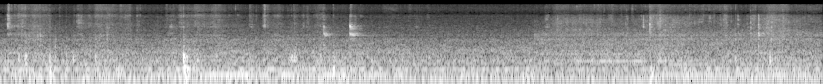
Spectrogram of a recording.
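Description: A hand working a coarse mix of jaggery pieces and ground spices in a metal pot: a steady gritty rustling and scraping, with a couple of sharper clicks.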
